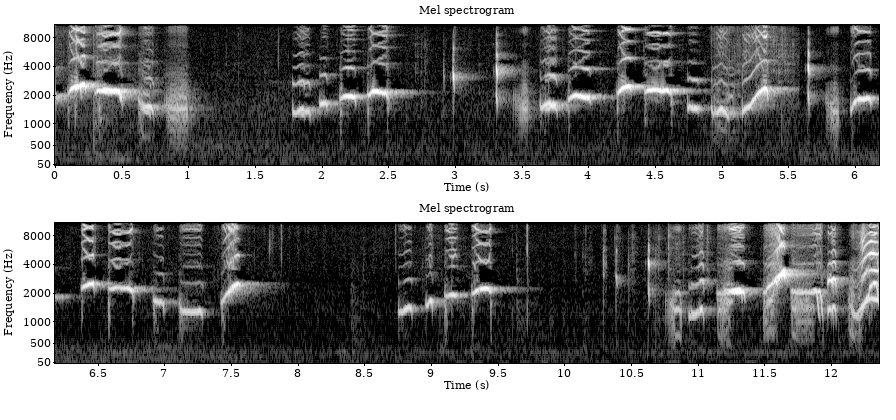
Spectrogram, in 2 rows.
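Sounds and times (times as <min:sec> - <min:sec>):
cockatiel whistling a tune: 0:00.0 - 0:01.1, 0:01.8 - 0:07.8, 0:08.7 - 0:09.7, 0:10.6 - 0:12.3
soft steady noise: 0:00.0 - 0:12.3.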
